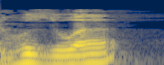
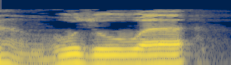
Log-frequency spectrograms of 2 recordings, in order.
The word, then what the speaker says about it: هزوا: هزوى، انتبه لنا، نقول هزوى يعني هكذا بسكون الزاي، القراءة الصحيحة هزوى، مثل كلمة كفوا، كفوا أحد، أيضا هنا هزوا وغرتكم.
